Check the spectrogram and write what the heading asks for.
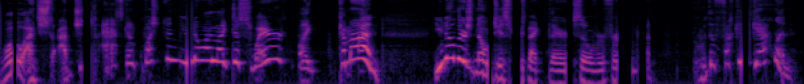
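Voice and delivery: high-pitched, flustered protest; indignant protest. Acted. Pinned character protests to attacker, high and defensive.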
